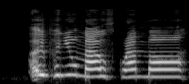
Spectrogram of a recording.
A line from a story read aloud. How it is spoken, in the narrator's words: he cried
